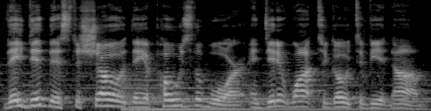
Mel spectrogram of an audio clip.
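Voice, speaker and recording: Higher-voiced man reading aloud, music behind. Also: normal speed. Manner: informal, chatty asides to listeners. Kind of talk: casual read-aloud of an interactive book.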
